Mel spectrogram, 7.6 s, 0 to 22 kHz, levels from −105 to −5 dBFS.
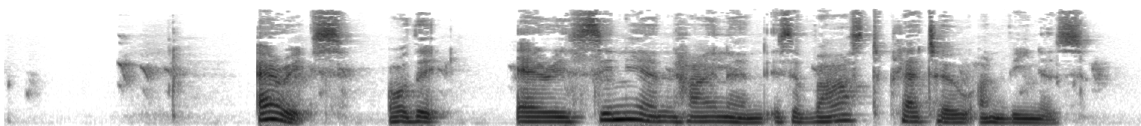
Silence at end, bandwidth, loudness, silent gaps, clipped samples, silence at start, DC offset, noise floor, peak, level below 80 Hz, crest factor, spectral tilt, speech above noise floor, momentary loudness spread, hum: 0.4 s; 16 kHz; -20 LUFS; none; under 0.1%; 0.8 s; under 0.1%; -89 dBFS; -2 dBFS; -58 dBFS; 18 dB; -5 dB/octave; 69 dB; 10 LU; none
